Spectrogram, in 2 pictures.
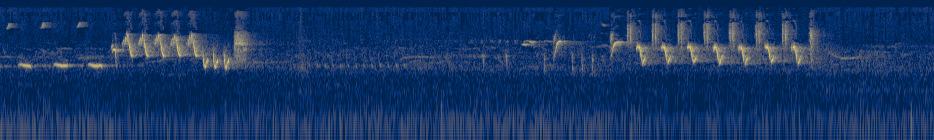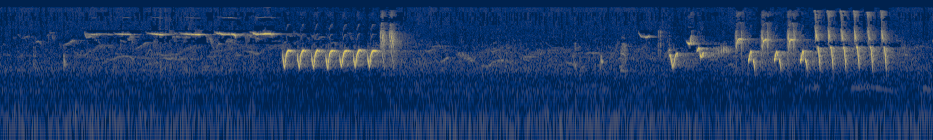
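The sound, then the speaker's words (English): A nightingale, recorded by Philip Radford in Gloucestershire, England, sings alone in bursts of rapid, repeated notes and trills, each phrase a couple of seconds long with short pauses between, clear over a quiet outdoor background. “The British countryside is home to a vast array of creatures, but few whose song is quite as melodious as this nightingale, recorded by Philip Radford in Gloucestershire, England.”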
